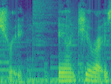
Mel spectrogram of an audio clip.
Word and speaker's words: Shri: S-R-I is Shri.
